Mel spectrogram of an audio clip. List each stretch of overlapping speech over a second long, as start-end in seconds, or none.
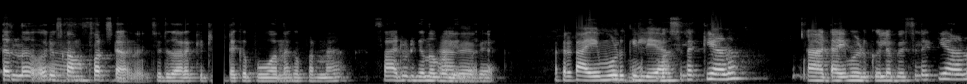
none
